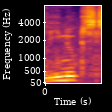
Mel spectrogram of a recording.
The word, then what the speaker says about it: Linux: is venus torvalds and i pronounce linux linux that was an old sound recording that came with the early installs of linux to tell people how to pronounce it knowing that they would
